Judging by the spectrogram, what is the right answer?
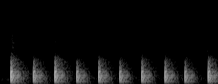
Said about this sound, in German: Und ich will ein bisschen mehr die Studenten einmal ein bisschen appreciaten, dass sie so viel daheim hocken. Da gibt es einmal einen Applaus von mir.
